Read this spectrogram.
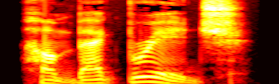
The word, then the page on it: humpback bridge: American English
